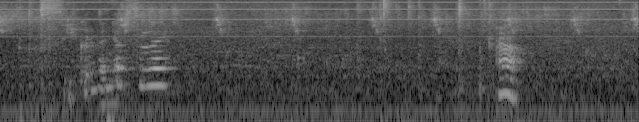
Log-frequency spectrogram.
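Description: A woman's voice in two brief murmured sounds, about a second in and again near the end, over a faint steady low hum and scattered light ticks.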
